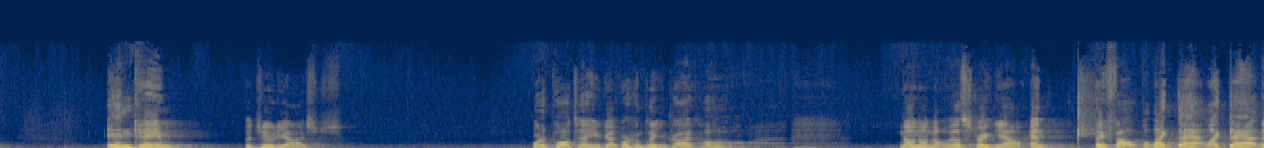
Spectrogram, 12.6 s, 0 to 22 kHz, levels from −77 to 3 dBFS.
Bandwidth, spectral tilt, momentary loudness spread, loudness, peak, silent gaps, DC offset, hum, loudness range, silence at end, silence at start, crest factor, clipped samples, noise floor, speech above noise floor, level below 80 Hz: 16 kHz; -5.5 dB/octave; 19 LU; -20 LUFS; -4 dBFS; none; under 0.1%; none; 7 LU; 0 s; 0 s; 18 dB; under 0.1%; -53 dBFS; 35 dB; -62 dBFS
